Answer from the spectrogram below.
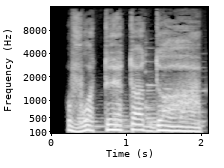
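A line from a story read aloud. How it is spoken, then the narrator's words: Drawn-out, amazed. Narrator (Russian): протянул Компот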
